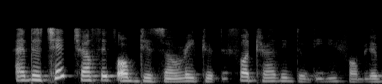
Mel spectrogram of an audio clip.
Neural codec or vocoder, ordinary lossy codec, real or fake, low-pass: codec, 16 kHz, 0.5 kbps, X-Codec, HuBERT features, trained on balanced general audio; none; fake; 5.4 kHz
